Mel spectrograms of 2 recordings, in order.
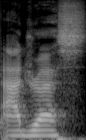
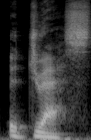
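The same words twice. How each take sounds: First: It has an American pronunciation. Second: It has a British pronunciation, starting with schwa. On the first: The speaker calls it wrong. "that's how they'd say it in the U S" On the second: The speaker calls it right. "There's a nice schwa sound there at the beginning"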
